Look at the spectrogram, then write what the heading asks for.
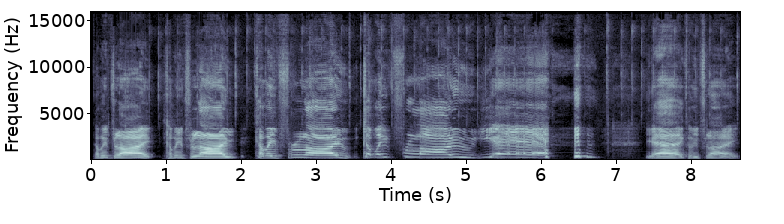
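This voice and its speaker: A man hosting a gaming channel, giving excitable play-by-play commentary, often laughing and yelping in alarm. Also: extremely high pitch, extremely slow. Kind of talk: live gameplay commentary.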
